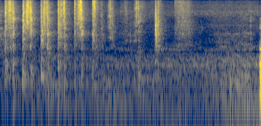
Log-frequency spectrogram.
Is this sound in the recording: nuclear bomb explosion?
no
